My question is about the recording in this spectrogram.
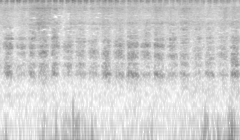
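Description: German Shepherd dog panting in quick, even breaths.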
